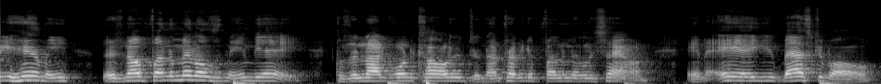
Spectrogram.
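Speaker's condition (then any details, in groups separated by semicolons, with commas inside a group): Cerebral palsy; power wheelchair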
